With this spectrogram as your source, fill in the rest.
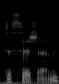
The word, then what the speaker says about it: decision: Decide has a long I decision has a short I. And the D turns into a z sound.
